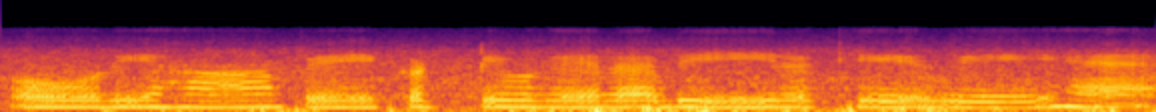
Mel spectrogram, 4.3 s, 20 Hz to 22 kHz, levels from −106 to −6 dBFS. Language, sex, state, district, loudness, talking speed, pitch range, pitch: Hindi, female, Haryana, Charkhi Dadri, -16 LUFS, 125 wpm, 110-115 Hz, 115 Hz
